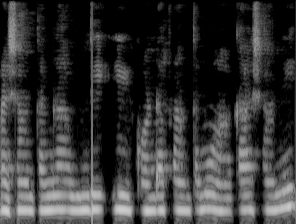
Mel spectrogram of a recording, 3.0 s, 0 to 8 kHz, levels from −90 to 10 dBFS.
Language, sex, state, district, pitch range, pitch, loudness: Telugu, female, Telangana, Nalgonda, 185-195 Hz, 190 Hz, -20 LUFS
